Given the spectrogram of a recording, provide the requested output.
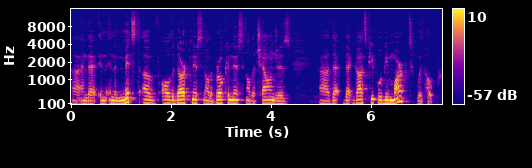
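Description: A man's voice: mid-range voice, fairly even intonation, normal speed, warm tone. A man who was born in Kuwait and raised in the US, a pastor talking earnestly and reflectively in a podcast interview, with frequent restarts and fillers.

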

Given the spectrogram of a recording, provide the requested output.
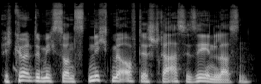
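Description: A man voicing an earnest, easily embarrassed young gentleman in a storybook reading. He speaks in a gravelly mid-range voice, quick and flustered, recorded dry and close. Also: mid-range voice, animated, no echo, voice pushed up.

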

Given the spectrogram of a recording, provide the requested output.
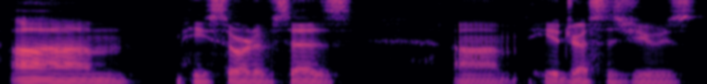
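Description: A man running a tabletop game, his voice very low yet bright and sharp in tone. He narrates haltingly, full of fillers, recorded dry and close. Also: little pitch movement, clean tone, no room sound. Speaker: game master.

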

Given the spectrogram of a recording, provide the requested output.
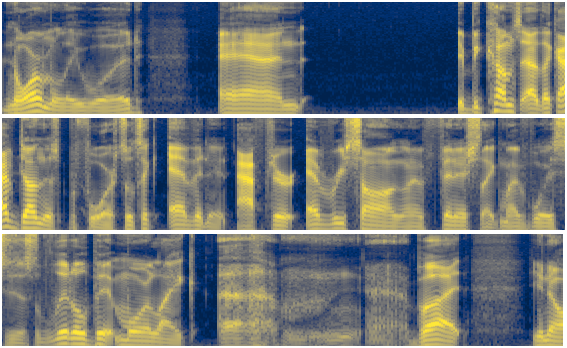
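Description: A man with a lowish voice hosts a podcast, chatting loosely and rambling about his audiobook narration work, swearing freely and often restarting his sentences. The sound is clean studio audio with no room sound.

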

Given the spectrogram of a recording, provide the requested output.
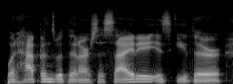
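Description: A man chatting on a podcast in a playful, emphatic way, dropping sassy asides. His voice sits at an ordinary middle pitch. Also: steady tone, a little fast, a bit bright. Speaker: podcast co-host. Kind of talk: casual chat.

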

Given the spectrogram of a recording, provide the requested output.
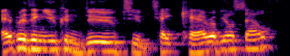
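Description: A man in his fifties, an ultra runner chatting casually about his races, self-deprecating and quick to laugh. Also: a little high, darkish tone. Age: 50s. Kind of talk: casual chat.

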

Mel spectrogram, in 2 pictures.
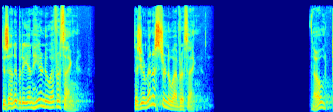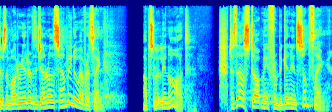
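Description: A man preaching in an earnest, gently exhorting way, using rhetorical questions and repeated phrases as he addresses a church service. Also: on the high side, huge pitch swings, brisk, long pauses. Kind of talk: evening church sermon and closing prayer. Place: large reverberant church or hall. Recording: long hall reverb.

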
